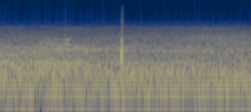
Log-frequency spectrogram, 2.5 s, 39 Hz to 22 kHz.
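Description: Airliner taking off at night from runway 16 right at Sydney Airport: a steady, broad engine roar with a constant rush and one brief sharp tick midway, no voices.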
